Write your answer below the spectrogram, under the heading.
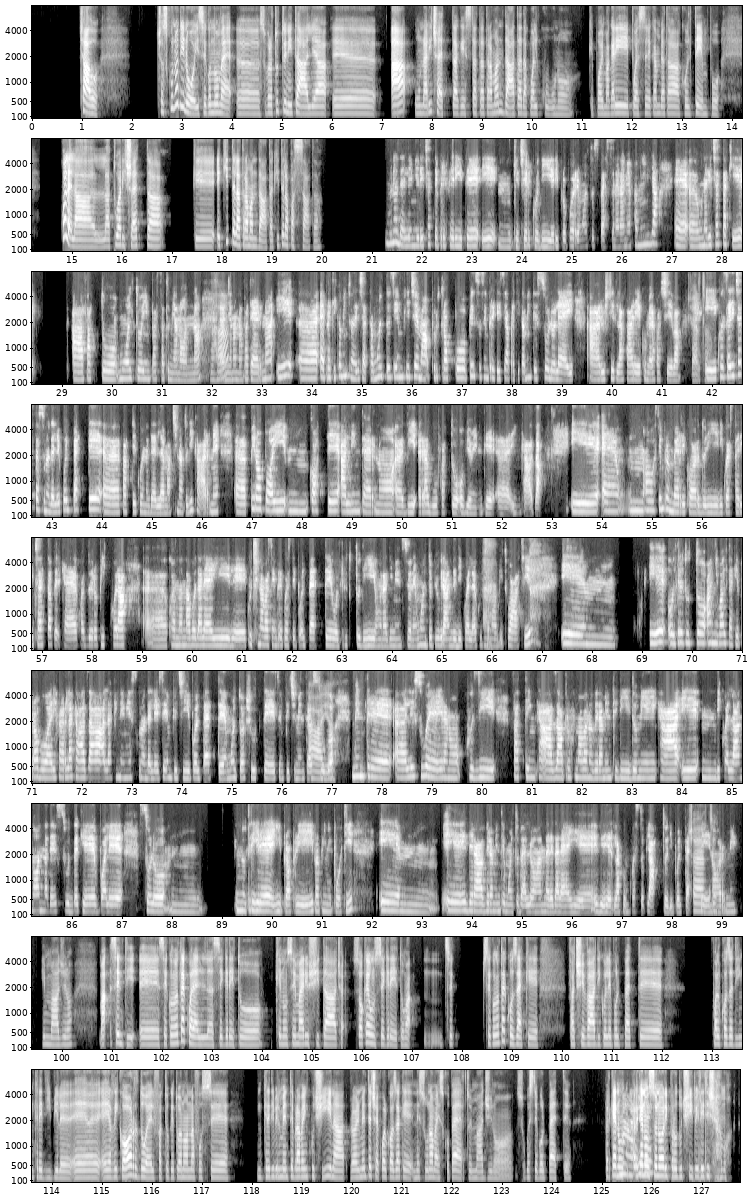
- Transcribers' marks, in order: chuckle; "propri" said as "propi"; "probabilmente" said as "proabilmente"; laughing while speaking: "diciamo"
- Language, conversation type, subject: Italian, podcast, Come gestisci le ricette tramandate di generazione in generazione?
